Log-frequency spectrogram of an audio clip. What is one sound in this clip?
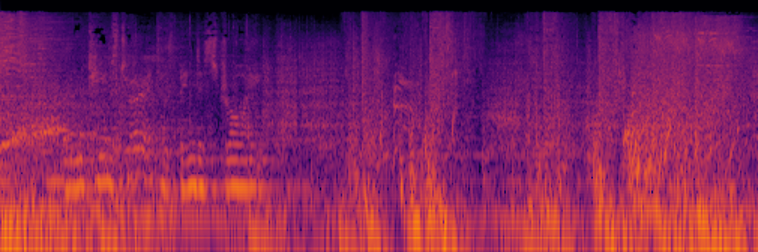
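Fantasy combat sound effects whoosh, zap and clash in quick bursts.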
